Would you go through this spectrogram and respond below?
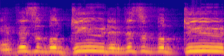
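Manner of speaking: shouting. Voicing own character pointing at the invisible dude: yelling. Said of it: "And I'm yelling".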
